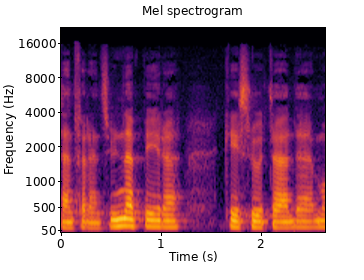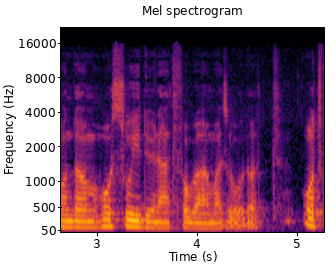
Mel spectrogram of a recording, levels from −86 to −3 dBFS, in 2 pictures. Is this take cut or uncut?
cut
